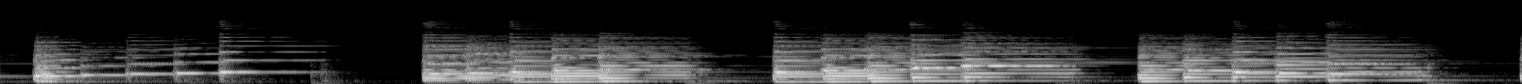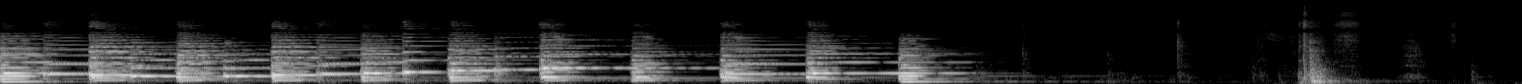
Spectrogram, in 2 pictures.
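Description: Solo piano piece played on an upright piano, in short phrases of chords and melody with brief pauses between them. The playing stops a few seconds before the end and the last notes ring out and fade.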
